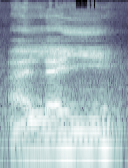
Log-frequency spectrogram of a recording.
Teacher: Ya itu bertindak sebagai huruf lin, jadi kita baca lai dengan lembut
